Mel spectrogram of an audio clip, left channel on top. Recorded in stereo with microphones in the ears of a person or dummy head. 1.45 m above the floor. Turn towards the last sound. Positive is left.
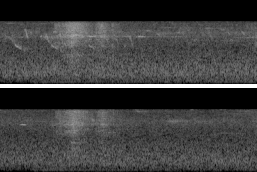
turn(degrees=60)  # may be behind; listen again after turning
